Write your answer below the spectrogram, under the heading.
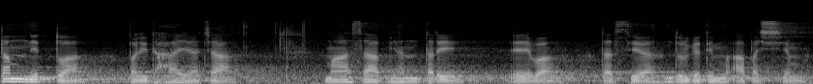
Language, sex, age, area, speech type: Sanskrit, male, 30-45, rural, spontaneous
